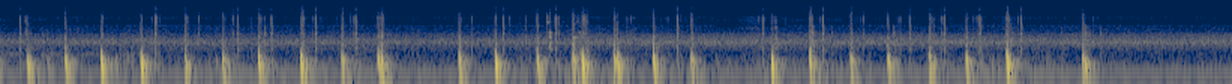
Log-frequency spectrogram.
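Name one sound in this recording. Electronic music plays with a steady, punchy drum beat.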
